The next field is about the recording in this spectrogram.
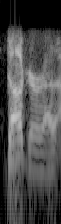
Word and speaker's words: Duggar: I believe it's Duggar is how they're pronouncing it.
